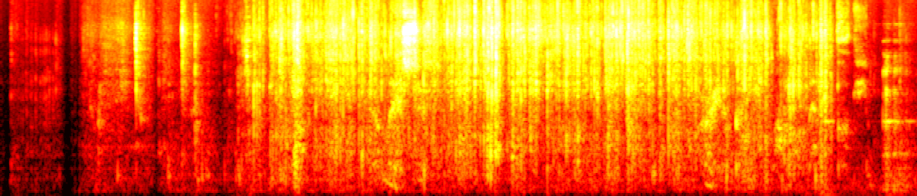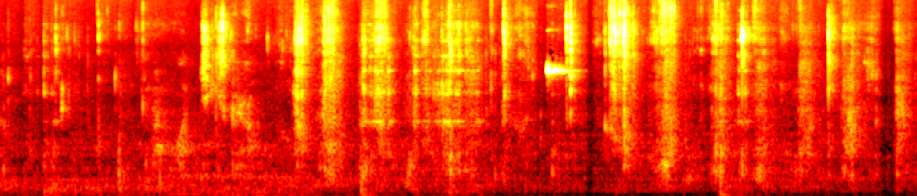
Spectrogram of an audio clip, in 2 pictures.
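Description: Close-miked ASMR mouth and eating sounds: a few seconds of continuous crinkling, then a run of sharp, irregular wet clicks of lip smacking and chewing.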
